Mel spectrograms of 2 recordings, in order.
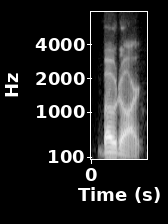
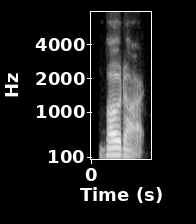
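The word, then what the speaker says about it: bois d'arc: Bodart. That's how you pronounce it. Just like you would pronounce Bclair. Same spelling. B O I S. And then how they spell how they pronounce it? Bodart and it's a piece of it's a wood.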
